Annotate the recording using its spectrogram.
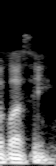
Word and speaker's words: Lethe: How do you say it? Lethe? – Yeah, the River Lethe.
